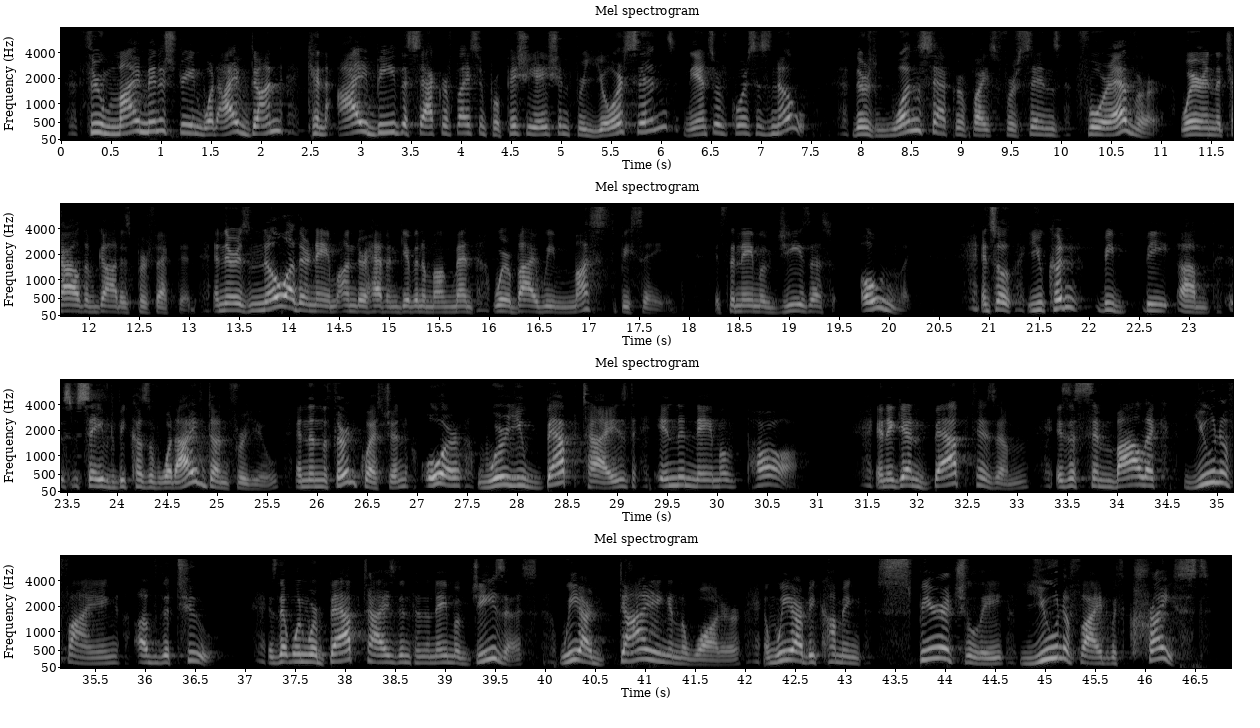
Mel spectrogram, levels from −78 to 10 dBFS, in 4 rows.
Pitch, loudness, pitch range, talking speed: 180 Hz, -32 LUFS, 155-210 Hz, 155 wpm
